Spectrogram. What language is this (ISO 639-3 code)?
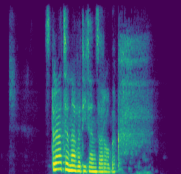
pol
